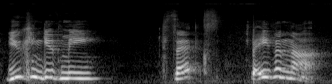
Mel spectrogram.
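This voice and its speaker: A woman's voice: high-pitched, slow, dark tone, dull audio. Woman in her late twenties, earnest. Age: late 20s. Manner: earnest, defends her view, talks over others. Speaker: podcast panelist. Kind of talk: casual debate.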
